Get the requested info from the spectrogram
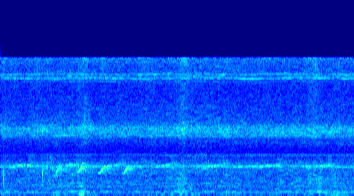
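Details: Asian honey bees (Apis cerana) buzzing during a honey harvest from an old-style hive box with a cover made of used asbestos sheeting; a steady, dense droning hum with bands of buzzing tone, constant throughout with no pauses.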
